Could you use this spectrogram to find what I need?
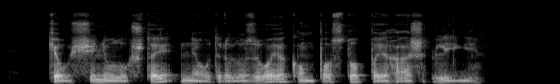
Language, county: Lithuanian, Marijampolė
